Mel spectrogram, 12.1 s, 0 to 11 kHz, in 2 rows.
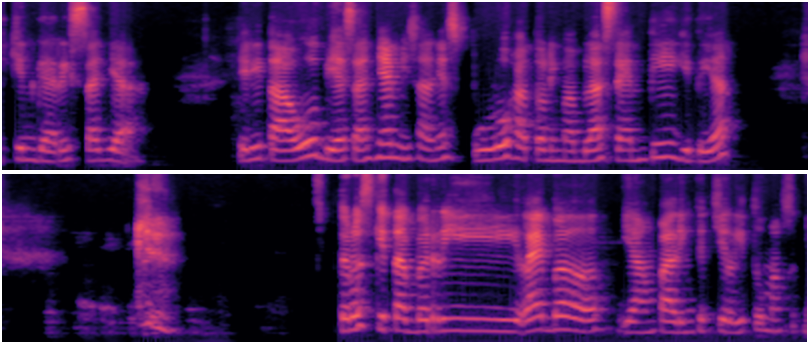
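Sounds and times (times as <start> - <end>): person sneezing: 7.0 - 7.5.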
